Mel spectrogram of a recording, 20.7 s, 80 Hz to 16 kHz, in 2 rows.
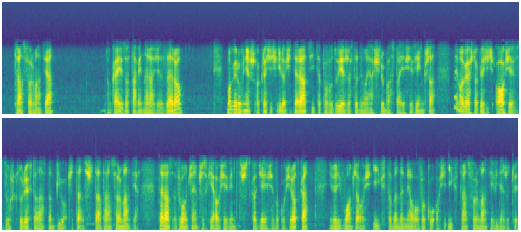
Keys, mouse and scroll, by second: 3.2 click, 5.6 click, 6.2 click, 6.8 click, 19.0 middle click.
